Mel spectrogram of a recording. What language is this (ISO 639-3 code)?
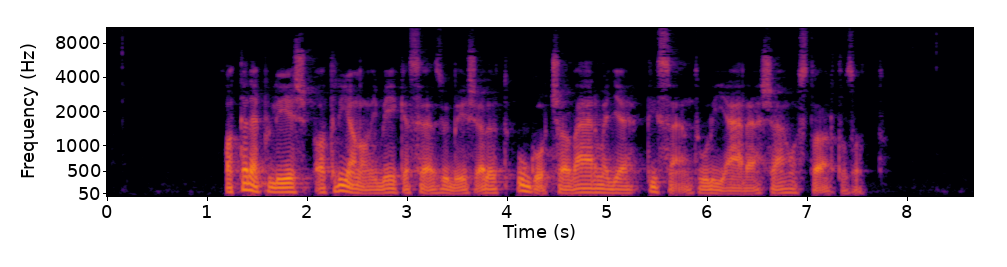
hun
